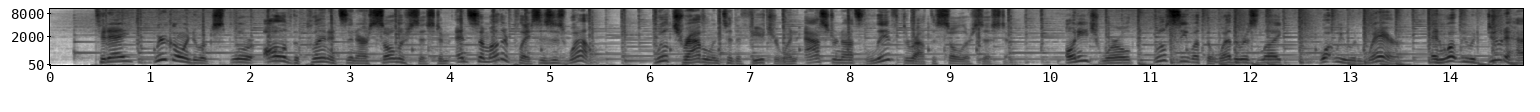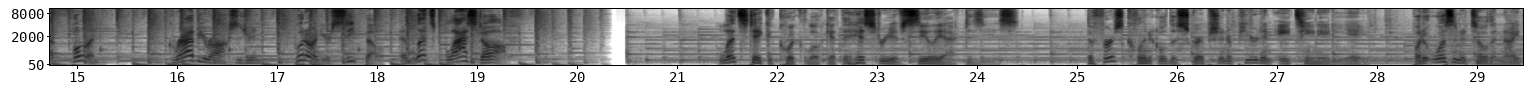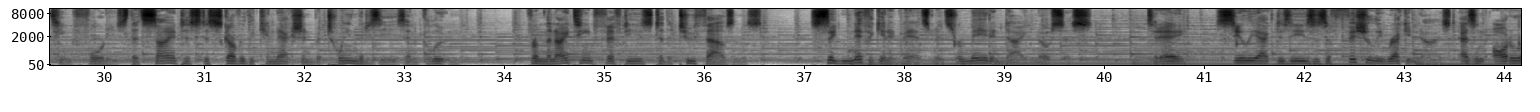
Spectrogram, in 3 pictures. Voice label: Explainer Narrator

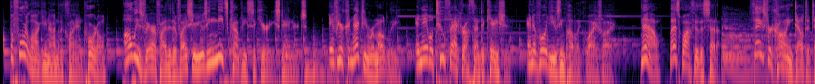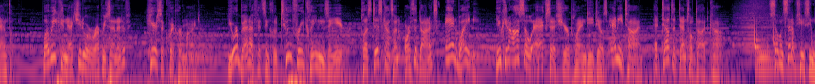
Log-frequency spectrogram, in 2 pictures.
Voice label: Narration

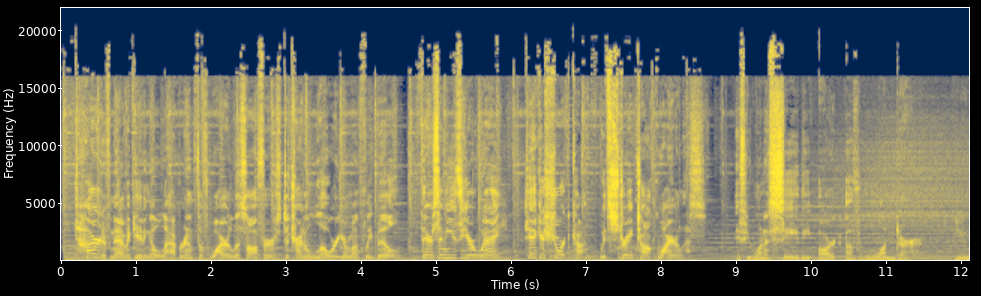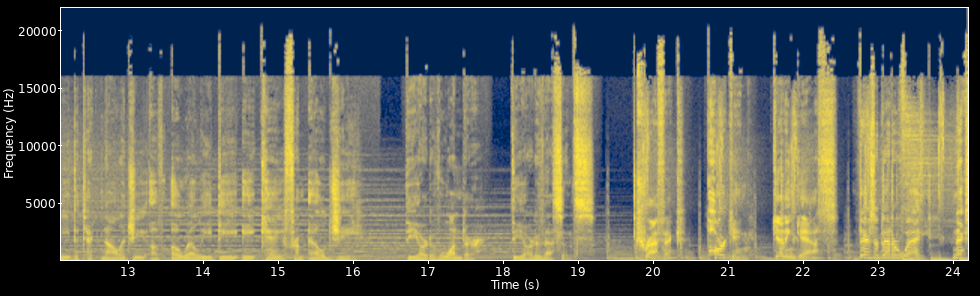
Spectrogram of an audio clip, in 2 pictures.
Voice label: Commercial VO

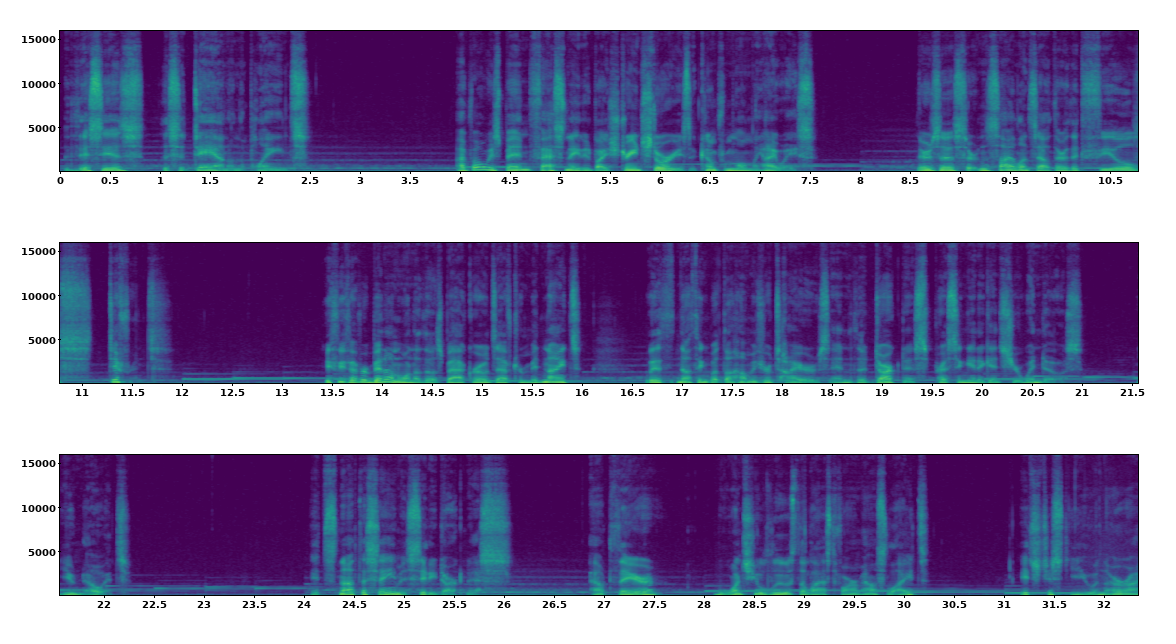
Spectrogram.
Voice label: Spooky Audiobook Narration

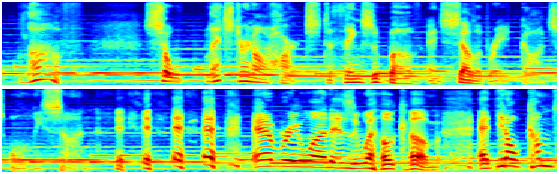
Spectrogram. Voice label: Christmas Announcement

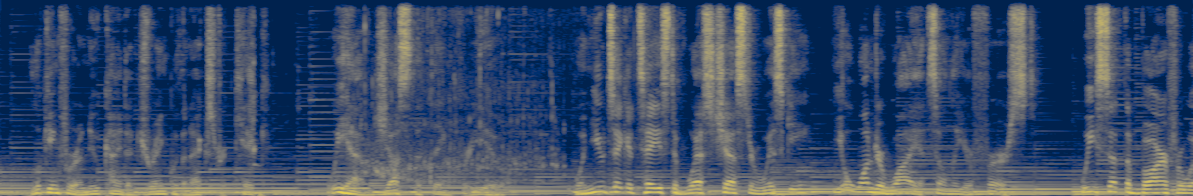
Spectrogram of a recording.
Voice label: Commercial

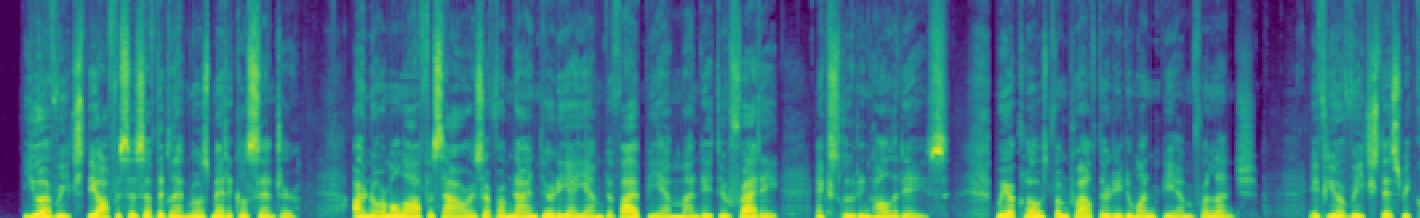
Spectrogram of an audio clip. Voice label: Phone

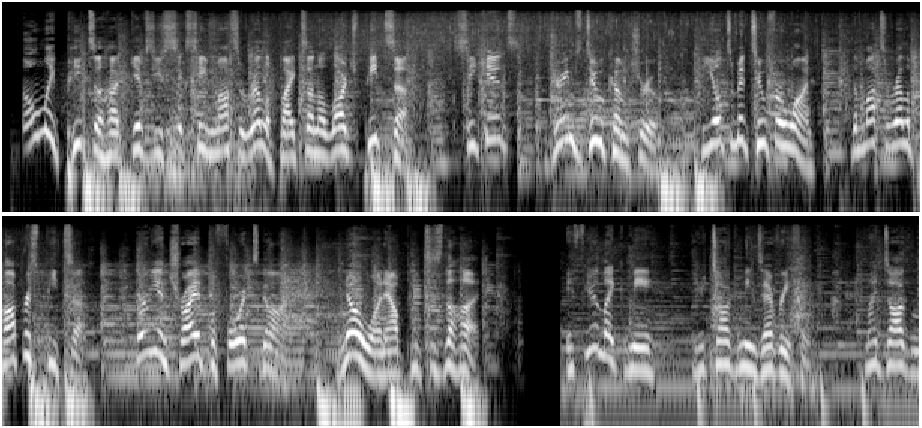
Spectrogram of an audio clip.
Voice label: Commercial Gig Intro

